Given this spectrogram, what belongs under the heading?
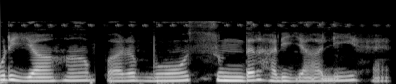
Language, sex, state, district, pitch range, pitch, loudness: Hindi, female, Uttar Pradesh, Saharanpur, 165-185 Hz, 175 Hz, -16 LUFS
